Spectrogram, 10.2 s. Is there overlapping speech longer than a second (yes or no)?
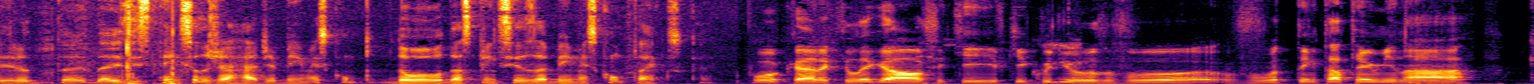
no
